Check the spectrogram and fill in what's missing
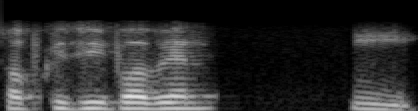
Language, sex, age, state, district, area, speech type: Bengali, male, 45-60, West Bengal, Birbhum, urban, conversation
